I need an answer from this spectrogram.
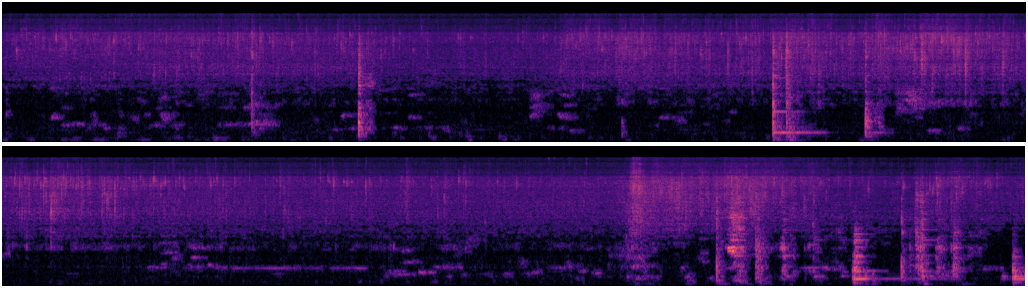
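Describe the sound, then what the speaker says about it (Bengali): Potatoes being fried for a wedding-style mutton curry sizzle steadily in a pan, a continuous hiss with scattered clinks and scraping stirs, loud and close, with no talking. "আলুটা একটু ভেজে নিলাম, একটু কালার ধরেছে"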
